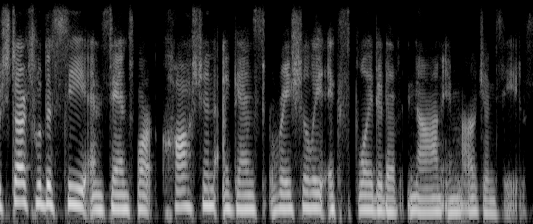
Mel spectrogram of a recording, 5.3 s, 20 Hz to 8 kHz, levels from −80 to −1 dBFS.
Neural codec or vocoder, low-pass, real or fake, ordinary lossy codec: codec, 44.1 kHz, 3.4 kbps, Pupu-Codec; 7.2 kHz; fake; Opus, 16 kbps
